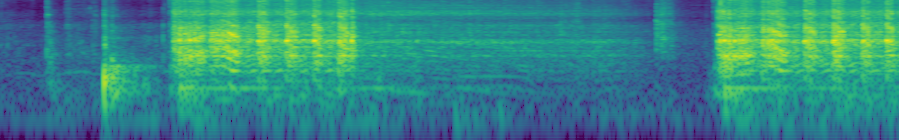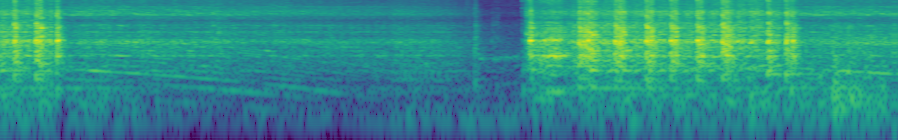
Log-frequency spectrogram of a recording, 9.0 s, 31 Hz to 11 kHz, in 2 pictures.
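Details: 3RZ Toyota engine, morning hard start: three bursts of steady cranking without firing; faulty thermo (coolant temperature) sensor, also causing rough idle.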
